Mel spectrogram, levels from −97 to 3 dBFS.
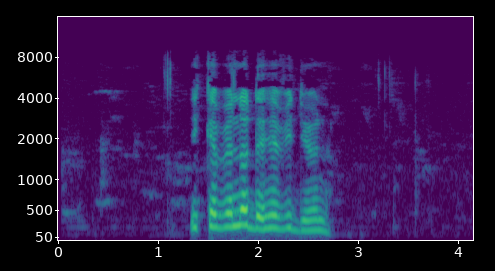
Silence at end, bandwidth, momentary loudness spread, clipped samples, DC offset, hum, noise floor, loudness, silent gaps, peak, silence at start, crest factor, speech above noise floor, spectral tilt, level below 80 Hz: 1.45 s; 8.6 kHz; 16 LU; under 0.1%; under 0.1%; none; -74 dBFS; -28 LUFS; none; -12 dBFS; 1.35 s; 22 dB; 47 dB; -5.5 dB/octave; -78 dBFS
